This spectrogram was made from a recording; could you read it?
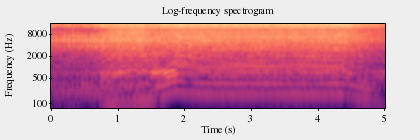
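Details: Stihl MS230 chainsaw that was hard to start: it races straight up to a steady screaming runaway rev with no throttle input, then sags. The trigger slips into half or full choke despite cleaning and oiling, and the stop switch doesn't work.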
